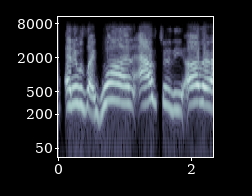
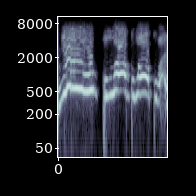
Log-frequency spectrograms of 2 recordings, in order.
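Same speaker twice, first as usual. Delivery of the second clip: retold road-rage outburst, pitched way up; 11 semitones higher than usual. Daughter cursing drivers in front of her mother, road rage. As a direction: mimic yelling at another driver. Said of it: "My road rage came out".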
